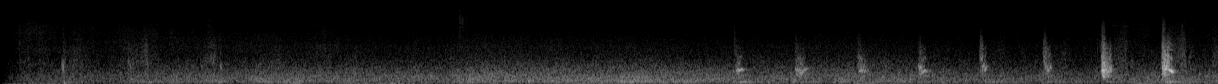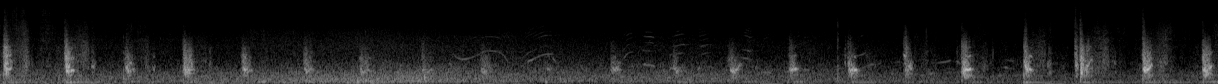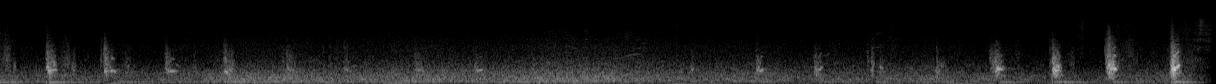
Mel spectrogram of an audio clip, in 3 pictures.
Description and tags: Porth Oer sand squeaking underfoot
A field recording of sand squeaking underfoot at Porth Oer (Whistling Sands) beach on the Llyn peninsula North Wales. Zoom H2 front on-board mics.
sand, xy, field-recording, squeaking, walking, singing-sand, stereo, beach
